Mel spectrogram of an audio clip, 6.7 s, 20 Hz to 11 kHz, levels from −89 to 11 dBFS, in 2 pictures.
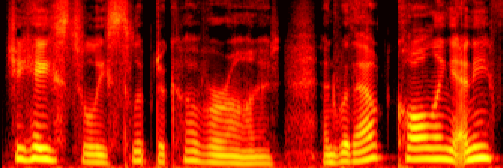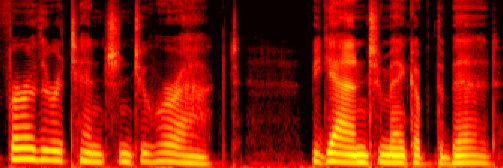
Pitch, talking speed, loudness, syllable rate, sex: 160 Hz, 195 wpm, -20 LUFS, 5.6 syllables/s, female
